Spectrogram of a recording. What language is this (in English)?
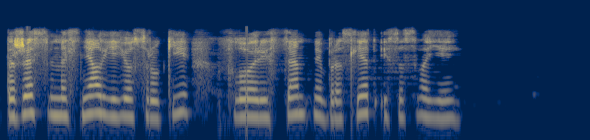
Russian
